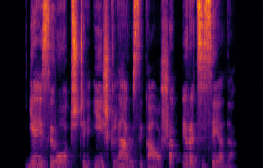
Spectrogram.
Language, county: Lithuanian, Šiauliai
